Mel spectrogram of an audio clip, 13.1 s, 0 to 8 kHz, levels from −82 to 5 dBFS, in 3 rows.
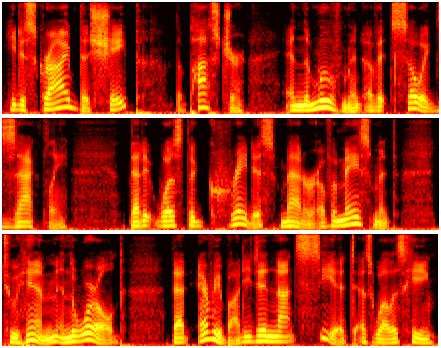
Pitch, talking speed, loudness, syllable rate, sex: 120 Hz, 165 wpm, -18 LUFS, 5.0 syllables/s, male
